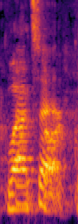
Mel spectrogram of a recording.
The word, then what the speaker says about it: Gladstar: Now, fire cider is an old tonic that was actually created by Rosemary Gladshire. Did I say her name right? Sorry, Rosemary, if I said your last name wrong. – Gladstar.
